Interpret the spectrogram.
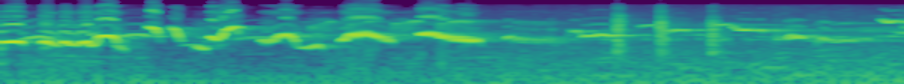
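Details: White-rumped shama, stimulated to sing intensely while flicking its tail, pouring out loud, varied, wavering whistles in quick succession. The whistles ease into softer high notes and a few sharp clicks.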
